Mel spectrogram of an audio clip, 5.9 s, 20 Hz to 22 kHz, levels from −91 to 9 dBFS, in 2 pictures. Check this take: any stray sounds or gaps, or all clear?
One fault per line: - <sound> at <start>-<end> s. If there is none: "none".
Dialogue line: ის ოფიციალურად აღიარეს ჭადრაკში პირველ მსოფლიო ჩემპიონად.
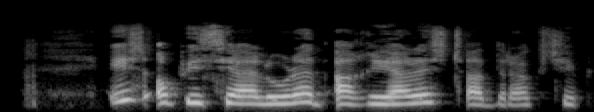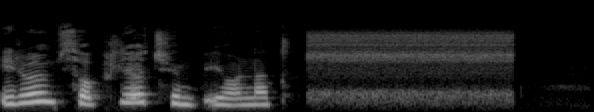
none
